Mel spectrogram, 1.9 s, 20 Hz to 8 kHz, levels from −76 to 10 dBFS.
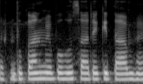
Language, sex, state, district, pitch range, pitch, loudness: Hindi, female, Jharkhand, Palamu, 205-210 Hz, 210 Hz, -12 LUFS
